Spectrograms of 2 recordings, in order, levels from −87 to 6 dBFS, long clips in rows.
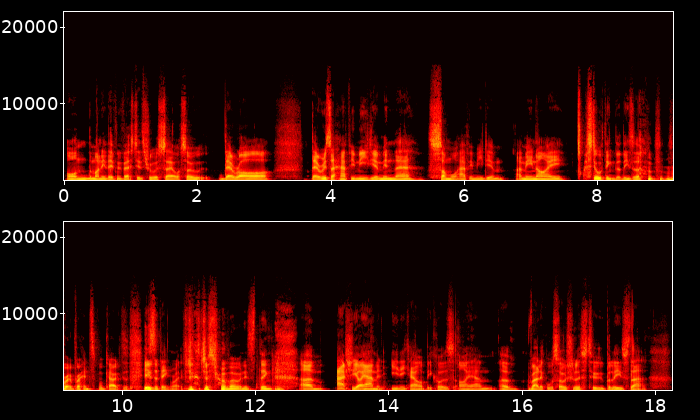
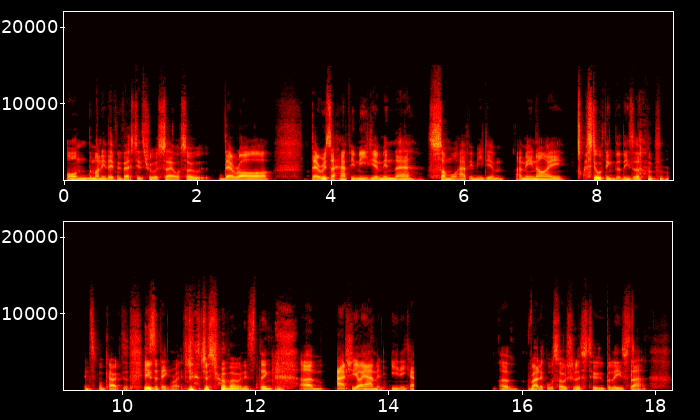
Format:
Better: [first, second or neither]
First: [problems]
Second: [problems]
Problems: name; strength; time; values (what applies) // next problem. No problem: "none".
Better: first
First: none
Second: audio cutting out; at 9 s and at 14 s for 1 s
